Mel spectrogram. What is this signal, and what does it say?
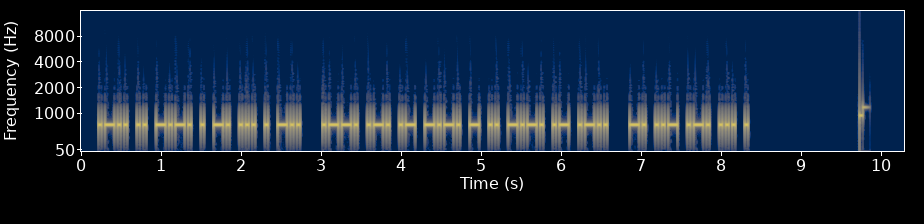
Morse code, heard as a keyed tone, about 29 wpm, 700 Hz. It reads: LICENSED PRACTICAL NURSE
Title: Practice QSO - Exchange 3 - More Info - 30wpm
